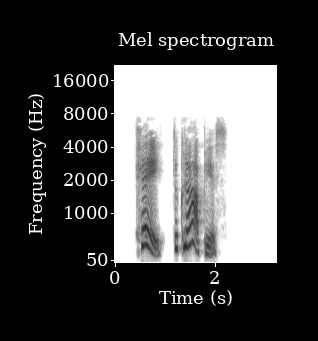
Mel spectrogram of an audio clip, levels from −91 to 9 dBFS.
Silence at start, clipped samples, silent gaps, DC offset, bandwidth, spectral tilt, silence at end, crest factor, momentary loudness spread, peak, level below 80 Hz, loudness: 0.45 s; under 0.1%; 1.01-1.17 s; under 0.1%; 7.2 kHz; -5 dB/octave; 1.2 s; 16 dB; 11 LU; 0 dBFS; -72 dBFS; -15 LUFS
